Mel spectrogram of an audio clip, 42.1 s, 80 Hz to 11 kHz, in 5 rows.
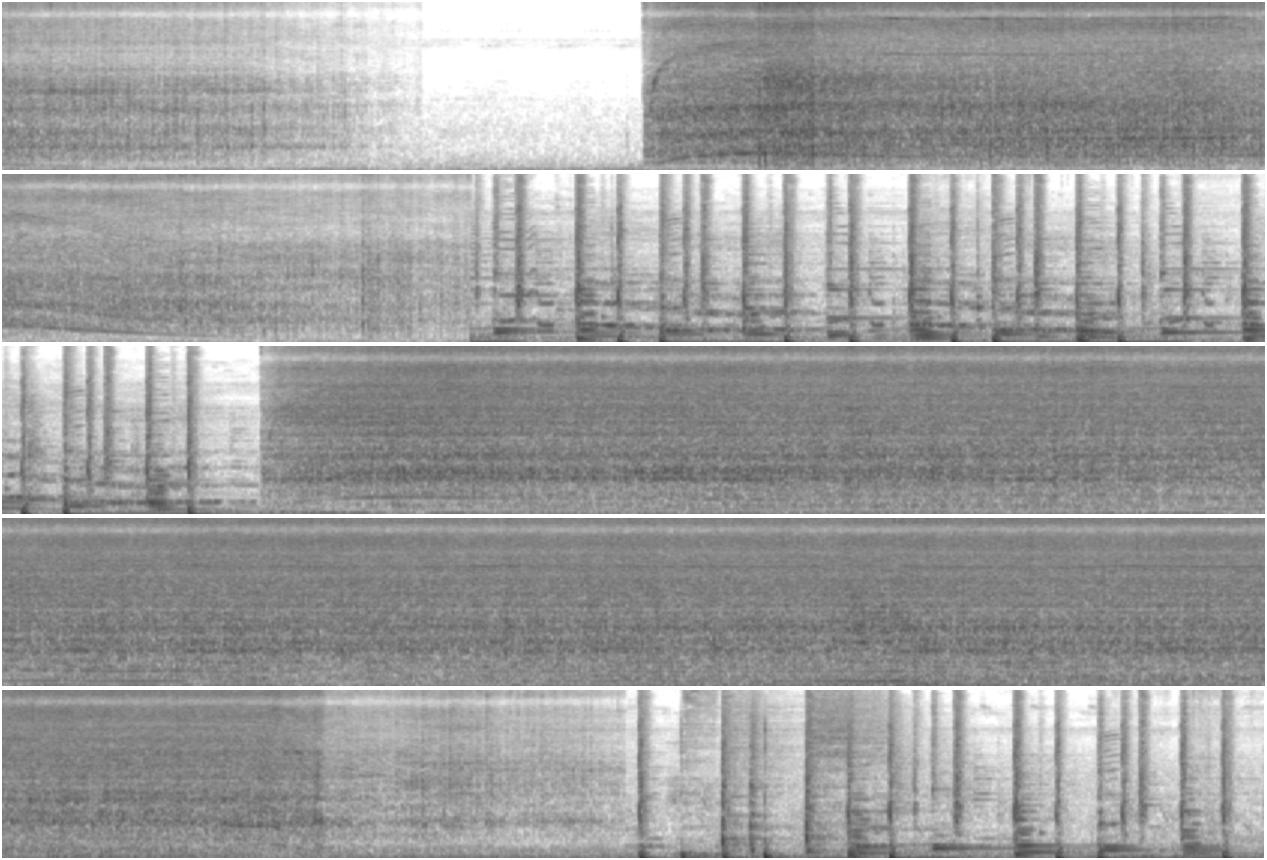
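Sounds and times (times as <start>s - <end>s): electric chainsaw running: 0.0s - 2.8s, 4.3s - 11.6s, 18.6s - 37.9s.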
